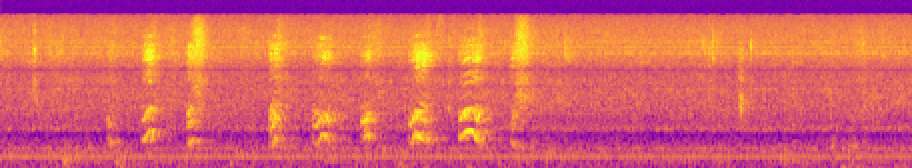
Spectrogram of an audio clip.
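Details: Several puppies in a whelping box, awake after sleeping and excited while waiting for their mother or human voices; short high whimpers and squeaks in quick overlapping bursts, about three a second, over a steady low electrical hum.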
